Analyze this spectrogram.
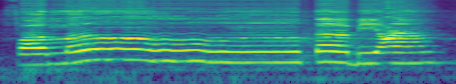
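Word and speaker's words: فَمَن تَبِعَ: Jadi bacanya disamarkan nun matinya kemudian didengungkan. Jadi bacanya faman tabi'a. Ada dengungnya sedikit sepanjang 2 harokat.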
